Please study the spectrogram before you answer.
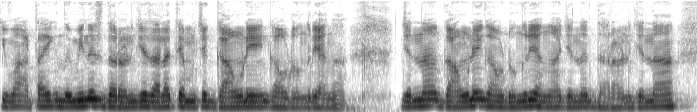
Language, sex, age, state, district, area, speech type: Goan Konkani, male, 18-30, Goa, Canacona, rural, spontaneous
